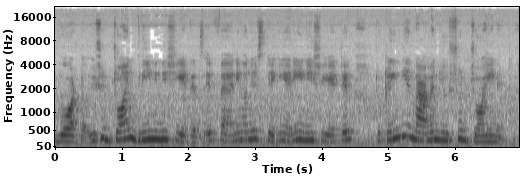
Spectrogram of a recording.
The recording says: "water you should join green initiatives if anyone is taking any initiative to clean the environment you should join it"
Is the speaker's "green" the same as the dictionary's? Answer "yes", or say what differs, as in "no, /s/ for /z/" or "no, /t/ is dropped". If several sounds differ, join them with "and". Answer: yes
